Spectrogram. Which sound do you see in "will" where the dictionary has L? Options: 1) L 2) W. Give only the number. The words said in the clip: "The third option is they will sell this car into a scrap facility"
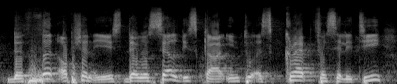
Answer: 1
